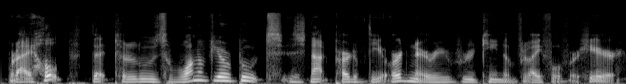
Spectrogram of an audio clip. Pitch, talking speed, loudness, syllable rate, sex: 130 Hz, 200 wpm, -20 LUFS, 4.9 syllables/s, male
